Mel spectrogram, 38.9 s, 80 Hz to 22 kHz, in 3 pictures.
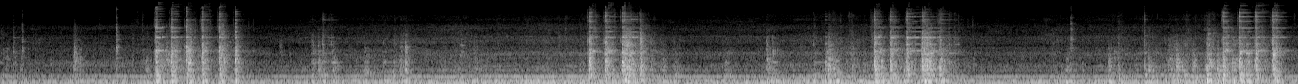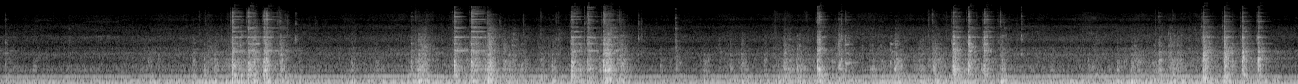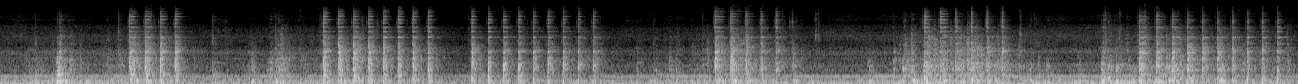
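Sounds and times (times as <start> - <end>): hydraulic breaker hammering: 5.8 - 6.6, 37.1 - 38.9.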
